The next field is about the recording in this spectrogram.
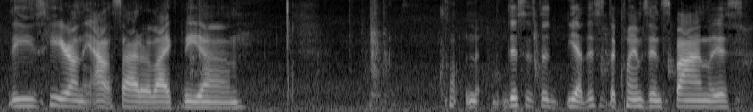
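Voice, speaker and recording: A woman's voice: deep voice, bright, forceful tone, slight background noise. A woman in her forties giving a casual, chatty tour of her backyard garden on a phone held at arm's length, laughing often. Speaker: vlogger.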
